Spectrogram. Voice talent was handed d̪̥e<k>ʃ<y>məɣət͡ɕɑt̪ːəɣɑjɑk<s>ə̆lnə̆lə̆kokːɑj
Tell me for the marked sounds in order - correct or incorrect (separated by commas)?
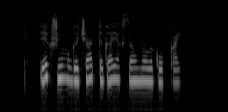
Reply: correct, correct, correct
